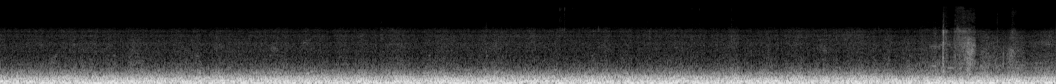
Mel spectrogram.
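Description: Jet airliner cabin noise during the climb after take-off: a steady, deep rumble of engines and airflow. A brief handling rustle near the end.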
